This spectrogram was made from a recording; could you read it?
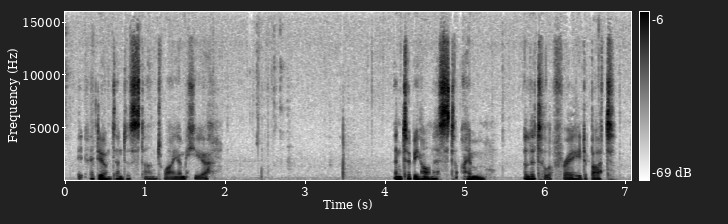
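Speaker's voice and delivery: quiet, hushed muttering, half to himself. Voicing Kothar alone by a rock, quietly muttering in character. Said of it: "just kinda quietly mutters to himself".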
